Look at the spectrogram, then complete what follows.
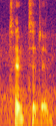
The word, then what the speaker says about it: Tenterden: Tenterden, that's how you say it.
